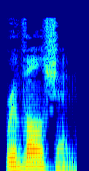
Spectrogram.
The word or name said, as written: revulsion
